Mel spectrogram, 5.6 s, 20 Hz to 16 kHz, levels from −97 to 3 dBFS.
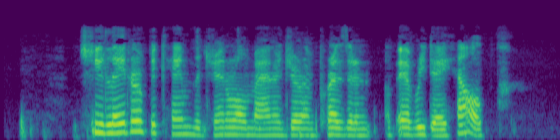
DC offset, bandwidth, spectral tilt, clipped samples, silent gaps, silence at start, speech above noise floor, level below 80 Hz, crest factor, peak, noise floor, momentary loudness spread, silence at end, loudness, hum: under 0.1%; 7.6 kHz; -6.5 dB/octave; under 0.1%; none; 0.2 s; 34 dB; -60 dBFS; 16 dB; -2 dBFS; -51 dBFS; 9 LU; 0.55 s; -17 LUFS; none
